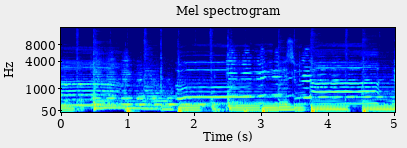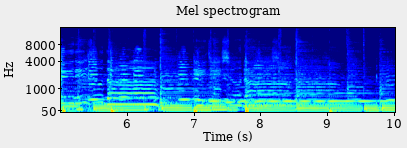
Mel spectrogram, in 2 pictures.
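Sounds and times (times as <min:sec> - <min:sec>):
acoustic guitar: 0:00.0 - 0:10.0
bass guitar: 0:00.0 - 0:10.0
drums: 0:00.0 - 0:10.0
electric guitar bending notes: 0:00.0 - 0:10.0.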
